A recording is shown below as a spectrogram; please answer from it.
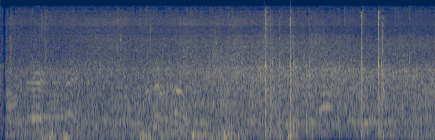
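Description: Football players shouting and calling out on the pitch. There are several sharp knocks between about two and a half and four seconds in.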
